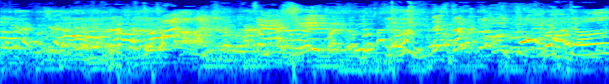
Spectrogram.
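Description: A young girl laughs loudly close by.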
